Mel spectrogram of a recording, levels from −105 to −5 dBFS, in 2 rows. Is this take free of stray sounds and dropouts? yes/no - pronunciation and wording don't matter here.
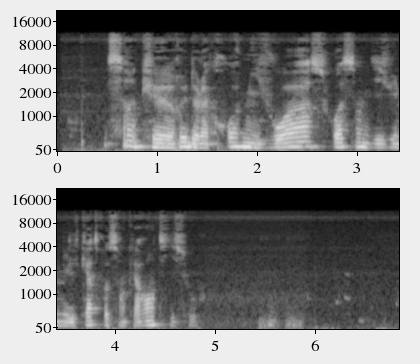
no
